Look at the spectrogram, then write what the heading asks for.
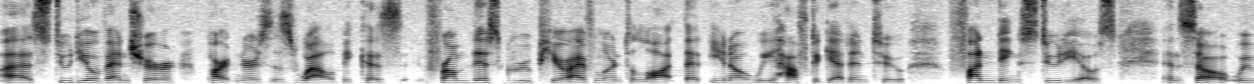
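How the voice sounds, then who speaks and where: A middle-aged woman from Malaysia giving a conference presentation, talking fast with lots of jargon, fillers and restarts. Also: lowish voice, pushed and bright, no echo. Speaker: conference speaker.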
